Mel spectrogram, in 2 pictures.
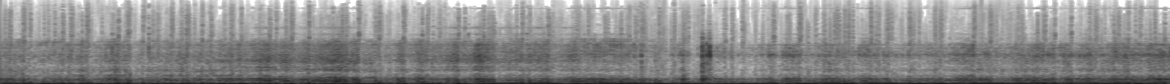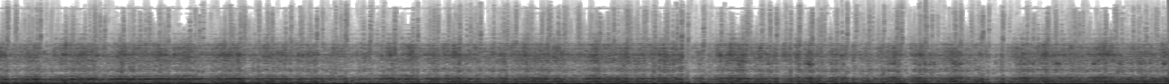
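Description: Bicycle tyres roll and rattle over a rough road.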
